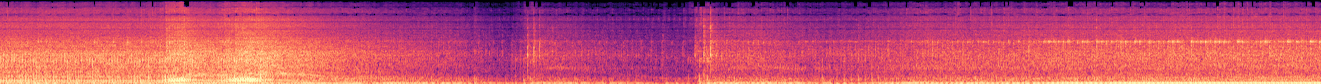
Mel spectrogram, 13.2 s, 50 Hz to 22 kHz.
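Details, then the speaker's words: 1999 Polaris Sportsman 500 single-cylinder ATV, first start after fuel pump replacement, temporary gas tank, airbox off: uneven surging idle that nearly dies, then recovers ragged. It runs rough, and the carburetor needs tweaking; it sounds better once the airbox is fitted. "running not running smooth as I like to see it let me tweak on the carburetor a little bit"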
